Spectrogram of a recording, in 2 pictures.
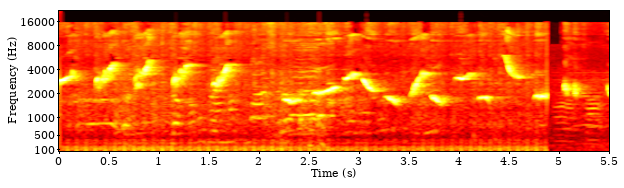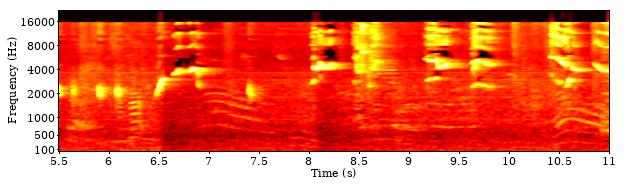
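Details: White-rumped shama sunning by a main road, its very loud song full of varied phrases: quick slurred whistles and rapid note series, first over a low pulsing rumble, then in quieter surroundings.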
